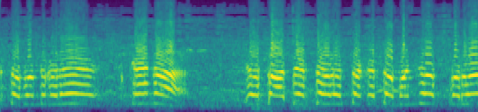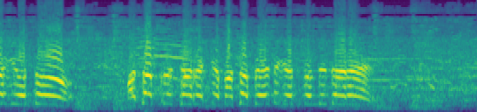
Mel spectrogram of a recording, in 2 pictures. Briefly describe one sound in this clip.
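An elderly man speaks forcefully into a microphone, booming through loudspeakers.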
